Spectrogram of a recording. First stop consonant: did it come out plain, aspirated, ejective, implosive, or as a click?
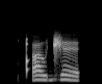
ejective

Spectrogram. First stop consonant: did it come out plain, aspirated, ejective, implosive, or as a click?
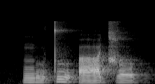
plain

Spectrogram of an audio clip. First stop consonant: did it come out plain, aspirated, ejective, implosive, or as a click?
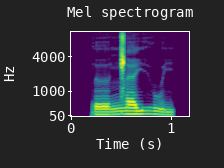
click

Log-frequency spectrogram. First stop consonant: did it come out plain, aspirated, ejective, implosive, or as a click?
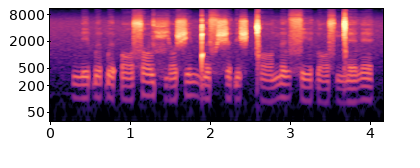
implosive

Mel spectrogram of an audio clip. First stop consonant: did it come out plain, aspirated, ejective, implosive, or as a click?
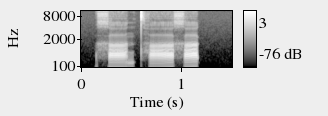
aspirated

